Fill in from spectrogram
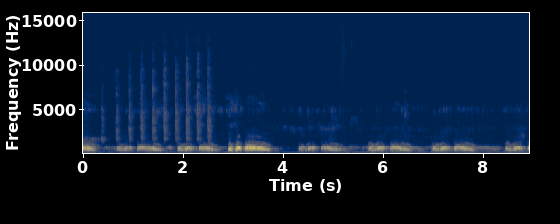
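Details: Northern Vietnamese spotted dove with whistle-like voice, calling to lure wild birds: repeated groups of soft, low coos, several short notes then a longer swelling one, with brief pauses between phrases.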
